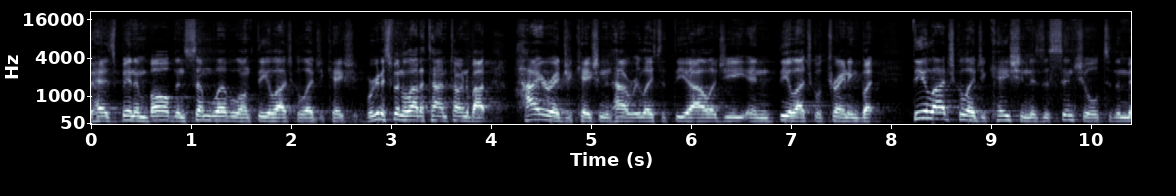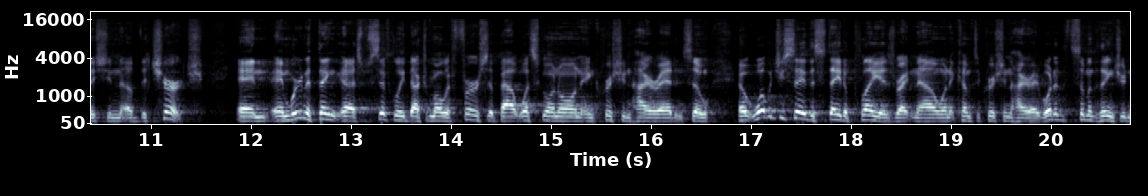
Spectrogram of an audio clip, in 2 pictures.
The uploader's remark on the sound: at the Southern Baptist Convention Pre-Conference in Dallas, Texas, on June 9, 2018.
